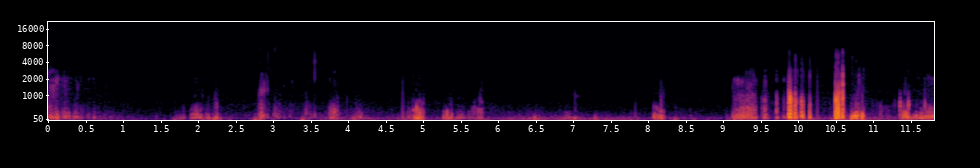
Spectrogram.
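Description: Intermittent gurgles and squeaky rumbles, louder toward the end, typical of an empty stomach growling, a normal finding.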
